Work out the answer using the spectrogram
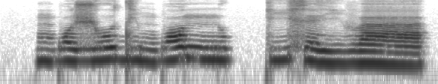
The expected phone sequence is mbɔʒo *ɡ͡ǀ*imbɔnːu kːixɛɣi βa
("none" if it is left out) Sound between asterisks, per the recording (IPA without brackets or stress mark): d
